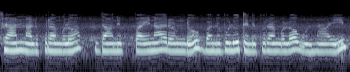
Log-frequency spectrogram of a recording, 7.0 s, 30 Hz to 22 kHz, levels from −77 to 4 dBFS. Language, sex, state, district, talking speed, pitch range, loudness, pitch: Telugu, female, Telangana, Mahabubabad, 85 wpm, 205-225 Hz, -14 LUFS, 210 Hz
